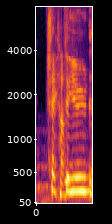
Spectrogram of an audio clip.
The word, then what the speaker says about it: Tatooine: Tatooine. Is it that difficult for everybody? – It is three syllables.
